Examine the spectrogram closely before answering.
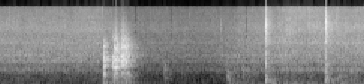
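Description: Vegetables sizzling as they fry in oil in a pot. About a second and a half in comes a brief loud burst as chopped sweet pepper is tipped off a wooden board into the pot. The stirring that follows brings two sharp knocks against the pot.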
